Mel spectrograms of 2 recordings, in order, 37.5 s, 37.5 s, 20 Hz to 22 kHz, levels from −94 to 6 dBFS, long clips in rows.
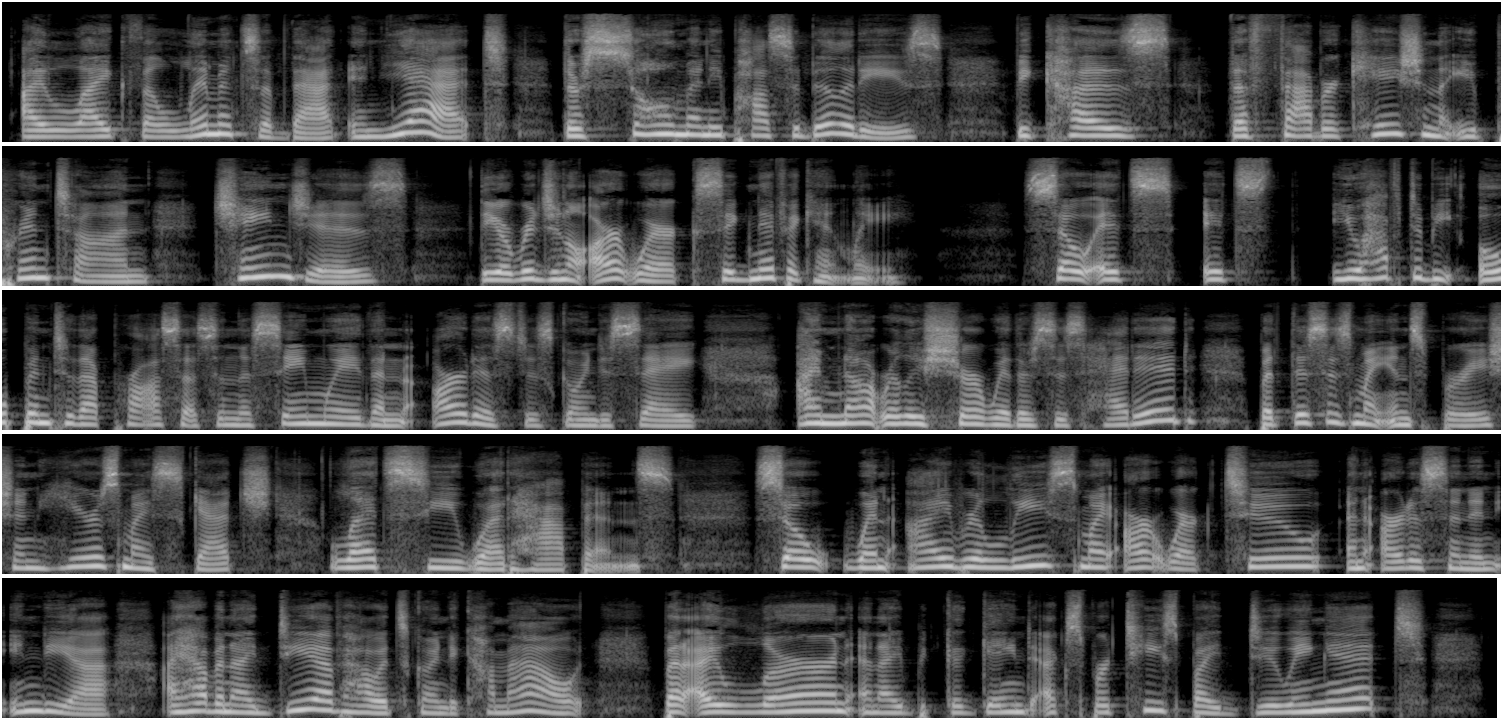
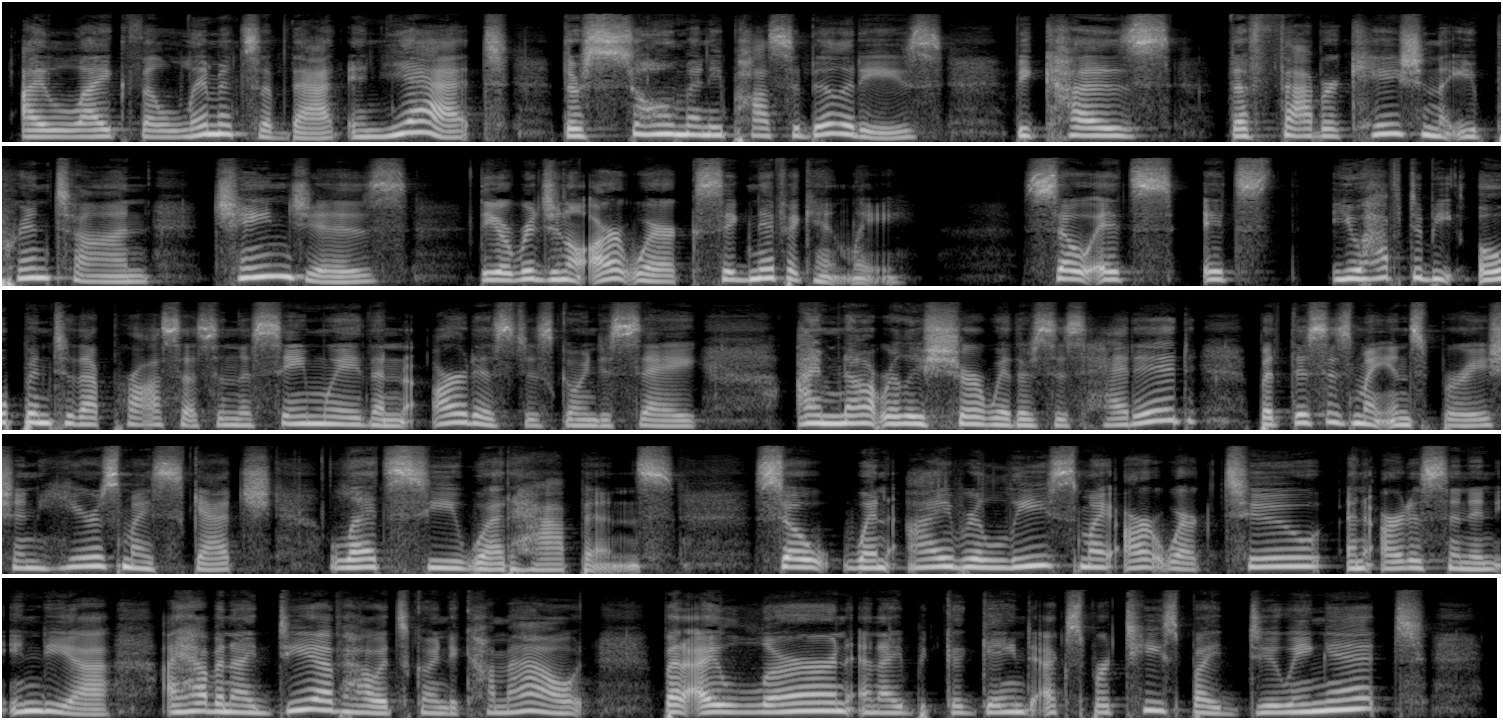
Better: neither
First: none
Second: none

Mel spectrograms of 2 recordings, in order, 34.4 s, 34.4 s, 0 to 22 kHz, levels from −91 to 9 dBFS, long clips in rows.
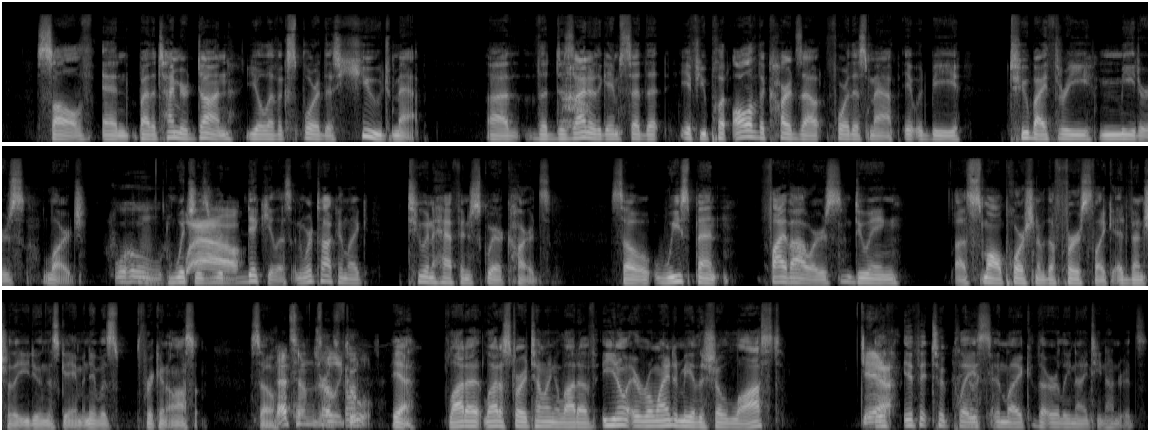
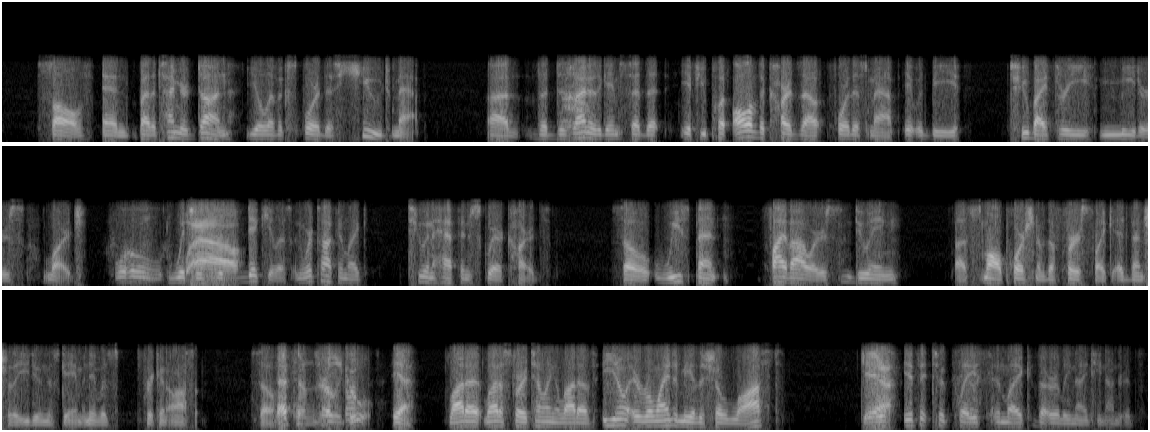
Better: first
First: none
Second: phone-call audio; poor line; nothing above 4 kHz

